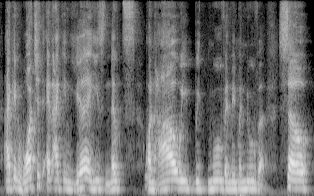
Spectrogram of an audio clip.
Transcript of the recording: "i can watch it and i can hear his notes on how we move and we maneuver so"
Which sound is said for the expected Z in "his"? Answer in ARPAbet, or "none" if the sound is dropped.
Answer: Z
